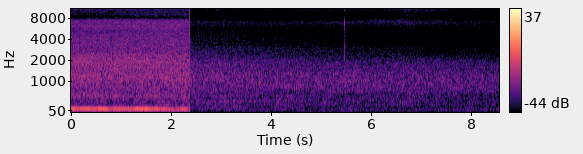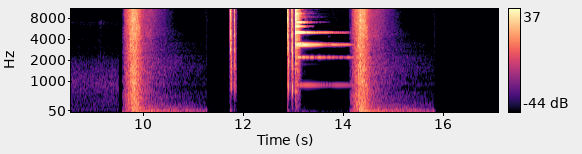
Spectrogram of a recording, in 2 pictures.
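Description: Edited sound effects for an animated end graphic: a loud whoosh-and-boom hit that dies away over about a second and a half, a short click, a bright bell-like ding that rings briefly, then a second whoosh-and-boom hit. Before them, a steady low outdoor hum cuts off about two seconds in, leaving near quiet.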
